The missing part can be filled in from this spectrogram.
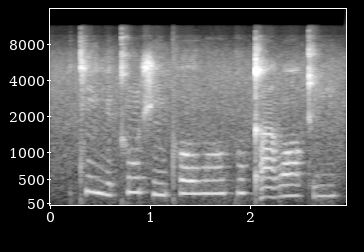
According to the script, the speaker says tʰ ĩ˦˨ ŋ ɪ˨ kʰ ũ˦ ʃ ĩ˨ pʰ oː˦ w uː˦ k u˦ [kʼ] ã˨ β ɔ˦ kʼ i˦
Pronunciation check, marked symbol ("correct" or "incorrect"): correct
